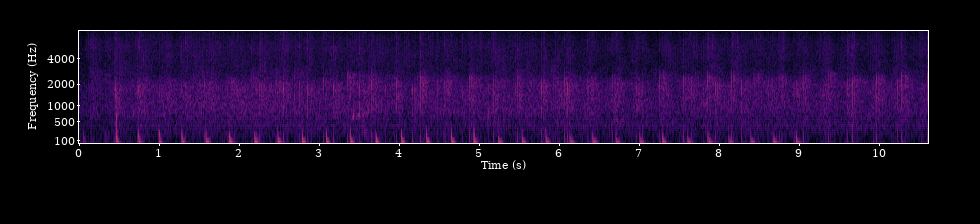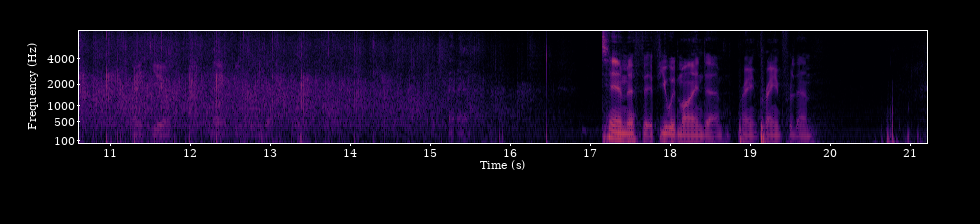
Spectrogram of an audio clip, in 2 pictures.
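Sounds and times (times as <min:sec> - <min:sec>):
crowd applauding: 0:00.0 - 0:16.4
speech: 0:17.2 - 0:19.9.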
